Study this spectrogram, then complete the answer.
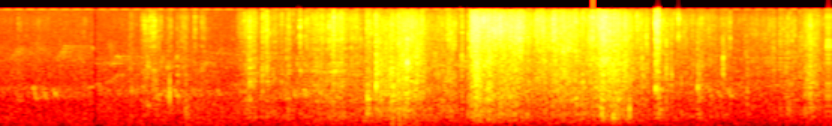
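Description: Dry leaves rustle and crunch as someone pushes through undergrowth.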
